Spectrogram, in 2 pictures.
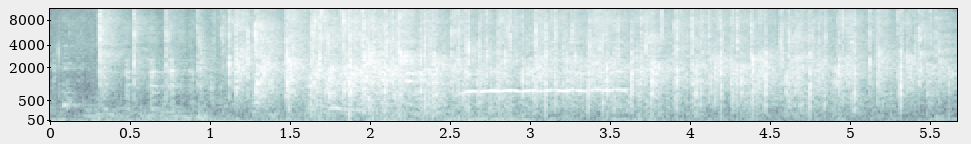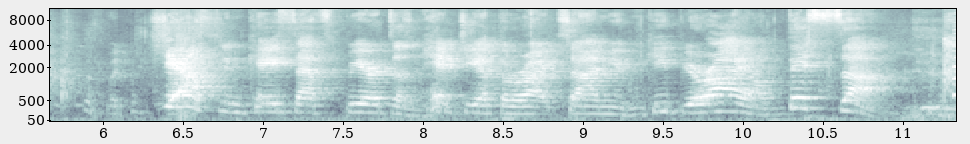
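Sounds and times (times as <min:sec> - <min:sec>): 
studio audience applause: 0:00.2 - 0:06.0
speech: 0:06.4 - 0:11.3.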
